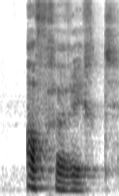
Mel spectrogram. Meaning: past participle of africhten
- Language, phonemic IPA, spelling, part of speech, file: Dutch, /ˈɑfxəˌrɪxt/, afgericht, adjective / verb, Nl-afgericht.ogg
